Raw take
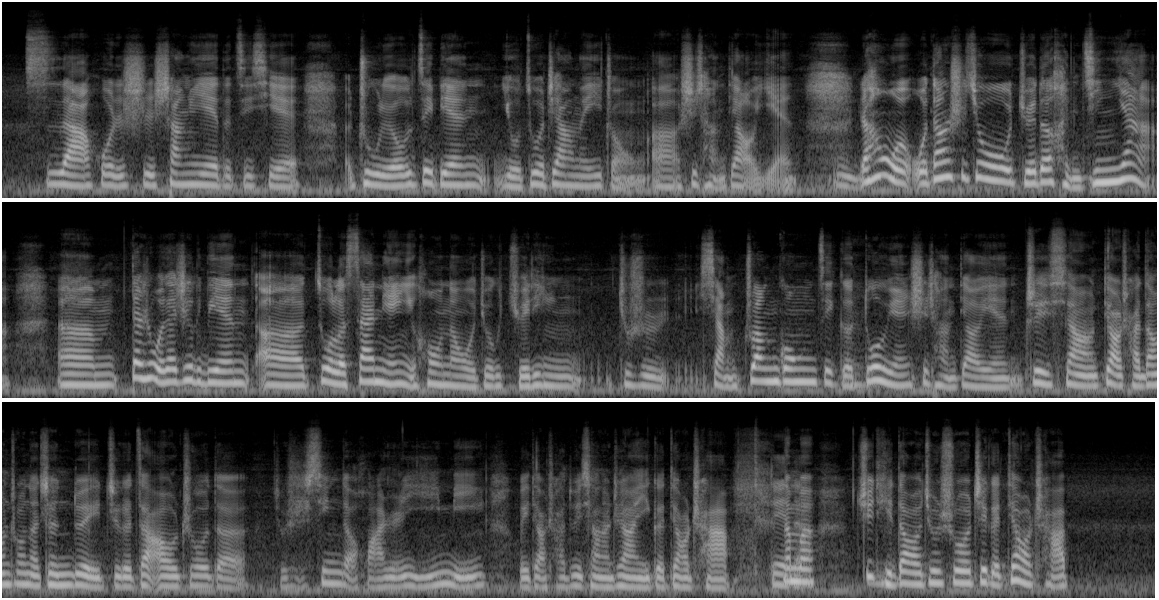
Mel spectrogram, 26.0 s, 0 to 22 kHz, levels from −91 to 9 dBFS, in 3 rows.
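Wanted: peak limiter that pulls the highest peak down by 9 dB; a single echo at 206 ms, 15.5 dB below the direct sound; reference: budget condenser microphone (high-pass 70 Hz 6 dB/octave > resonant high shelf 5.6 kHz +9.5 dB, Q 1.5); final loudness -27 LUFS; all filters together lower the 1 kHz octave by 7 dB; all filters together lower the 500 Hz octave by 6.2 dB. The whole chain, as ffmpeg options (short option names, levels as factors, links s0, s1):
-af "equalizer=f=500:t=o:g=-6,equalizer=f=1000:t=o:g=-7,alimiter=limit=0.0891:level=0:latency=1,highpass=f=70:p=1,highshelf=f=5600:t=q:w=1.5:g=9.5,aecho=1:1:206:0.168,volume=1.41"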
